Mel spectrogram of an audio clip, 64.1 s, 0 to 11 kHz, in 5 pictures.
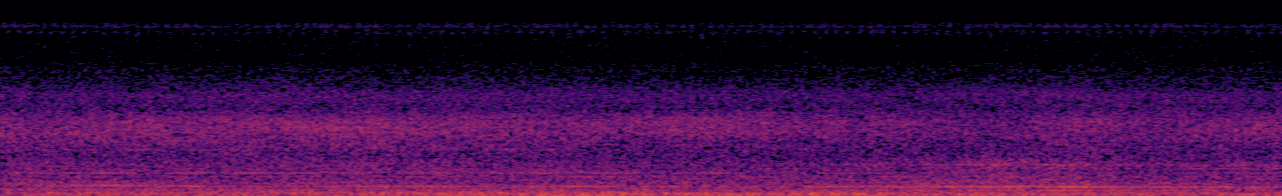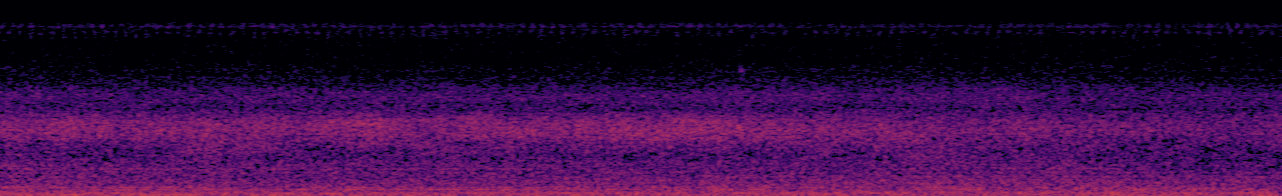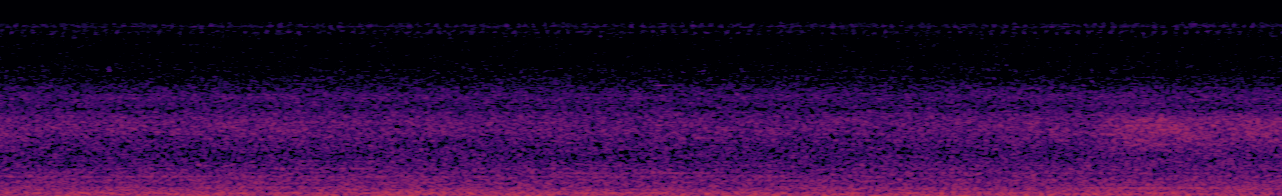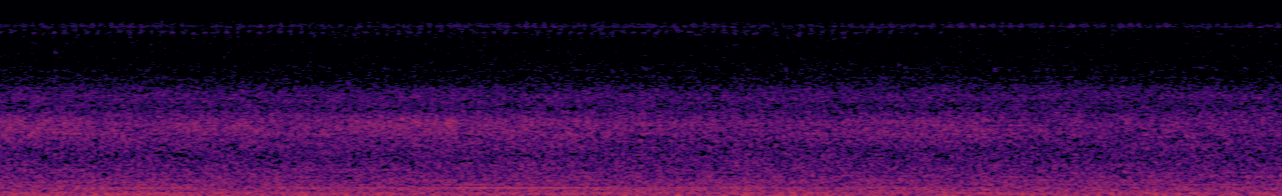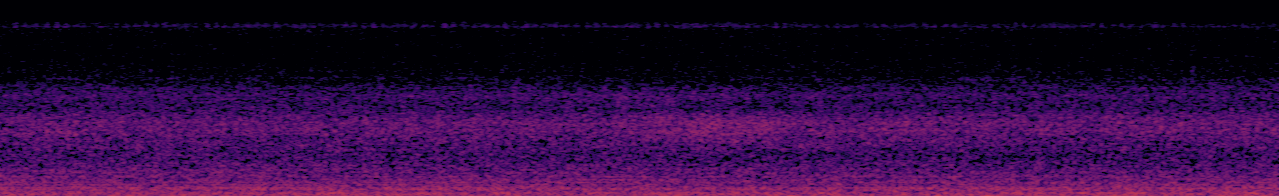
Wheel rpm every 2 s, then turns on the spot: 0, 0, 0, 0, 0, 0, 0, 0, 0, 0, 0, 0, 0, 0, 0, 0, 0, 0, 0, 0, 0, 0, 0, 0, 0, 0, 0, 0, 0, 0, 0, 0.
none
